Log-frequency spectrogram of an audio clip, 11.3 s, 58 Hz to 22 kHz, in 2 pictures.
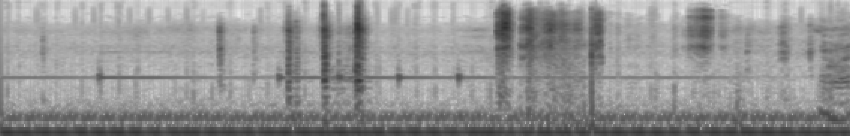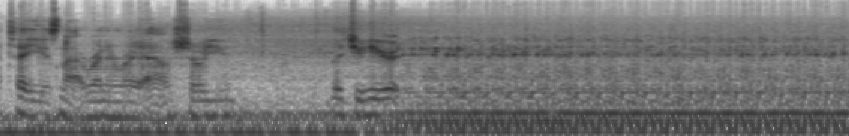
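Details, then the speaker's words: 2008 GMC Sierra V8 with P0300 random misfire code, no codes stored at start; low lumpy idle about four beats per second, a cylinder intermittently dropping out; cause not found. "it's skipping it's missing on a cylinder and there we go"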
